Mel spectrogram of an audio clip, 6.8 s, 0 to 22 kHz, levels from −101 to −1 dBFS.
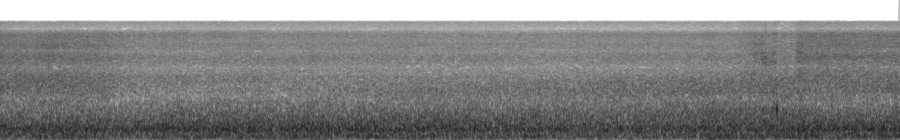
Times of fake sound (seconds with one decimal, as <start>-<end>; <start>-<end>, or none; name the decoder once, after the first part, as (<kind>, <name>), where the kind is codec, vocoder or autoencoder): none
